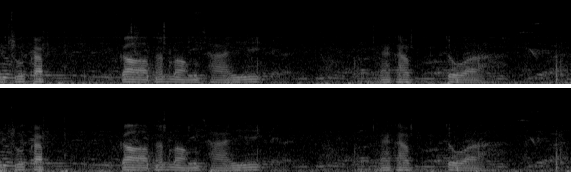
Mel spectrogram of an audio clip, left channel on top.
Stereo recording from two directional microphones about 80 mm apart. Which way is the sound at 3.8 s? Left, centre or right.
Centre.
